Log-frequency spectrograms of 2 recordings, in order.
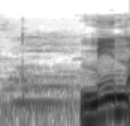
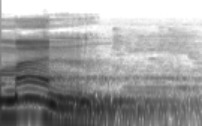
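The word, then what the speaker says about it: مِن: Suma berikutnya adalah kiapa mint atau Man ya yang huruf itu Min kalau Man bukan huruf ya bacanya mint yang sering diterjemahkan Sri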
